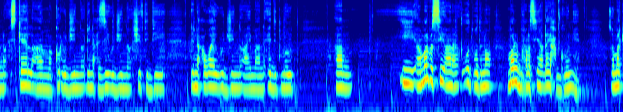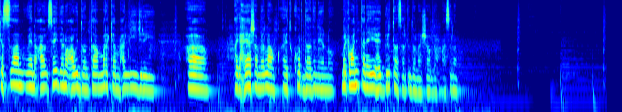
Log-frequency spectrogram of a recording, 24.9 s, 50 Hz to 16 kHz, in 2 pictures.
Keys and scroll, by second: 0.3 z, 1.7-2.8 typing, 3.9 Tab, 6.6 e, 8.2 Tab, 10.3 x, 13.0 alt+g, 13.7 alt+s.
